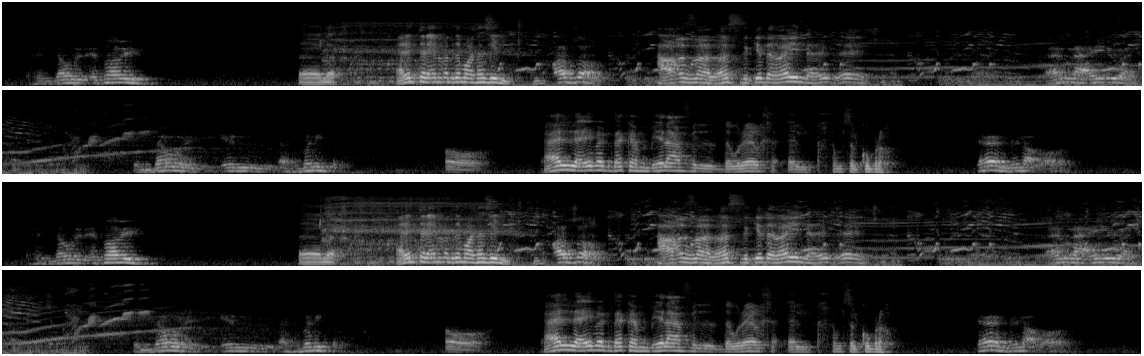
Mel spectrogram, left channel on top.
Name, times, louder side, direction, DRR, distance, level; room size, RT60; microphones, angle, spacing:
voice 1, 0.2-1.4 5.5-6.0 9.7-10.0 10.4-11.3 12.7-14.7 16.8-17.0 21.1-22.1, equal, 30° right, 1 dB, 3.7 m, -31 dB
voice 2, 3.0-3.4 3.9-5.4 6.5-8.8 15.8-16.3 16.8-20.3, equal, ahead, 4 dB, 0.7 m, -26 dB
sound 1, 3.2-13.8, right 3 dB, 50° right, 0.8 m, -40 dB
13.5 x 7.7 x 5.4 m, 0.38 s
head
